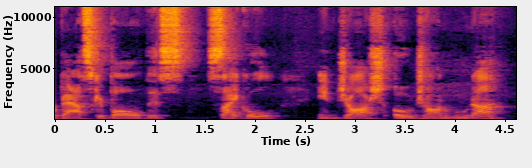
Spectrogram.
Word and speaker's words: Ojianwuna: this cycle in Josh Ojan Wuna. Uh take note of that pronunciation out there, listeners. Ojan Wuna.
